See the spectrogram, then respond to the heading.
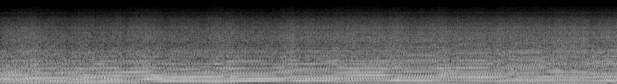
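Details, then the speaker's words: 632 Big Block Chevy V8 for a 1989 Chevrolet C1500, dyno pull at 34° timing, slightly leaned out: deep, clean roar climbing smoothly through the revs under full load, no knocks or misses, over 600 lb-ft throughout; healthy engine. "Yeah, it definitely sounds mean. It looks killer. Y'all done a great job."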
